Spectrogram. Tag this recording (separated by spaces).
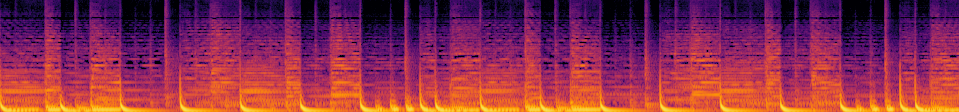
house chill loop lowkey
